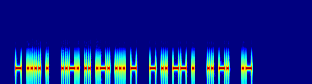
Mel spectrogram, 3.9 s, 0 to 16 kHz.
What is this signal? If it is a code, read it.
Morse code, heard as a keyed tone, about 49 wpm, 700 Hz. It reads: THE FIRST TIME IN A
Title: Sets of 5 Words Encore 50wpm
